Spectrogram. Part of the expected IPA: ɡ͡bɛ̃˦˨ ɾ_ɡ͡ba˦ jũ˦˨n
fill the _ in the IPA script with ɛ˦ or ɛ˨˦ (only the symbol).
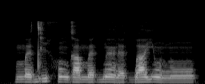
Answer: ɛ˨˦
